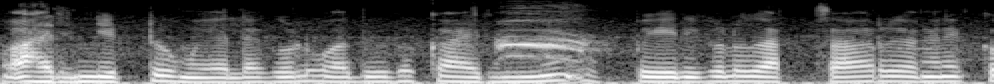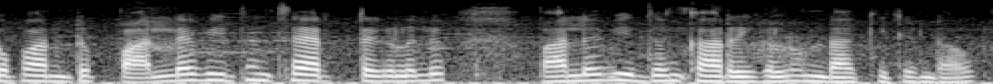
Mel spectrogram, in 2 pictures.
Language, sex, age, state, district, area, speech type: Malayalam, female, 45-60, Kerala, Malappuram, rural, spontaneous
